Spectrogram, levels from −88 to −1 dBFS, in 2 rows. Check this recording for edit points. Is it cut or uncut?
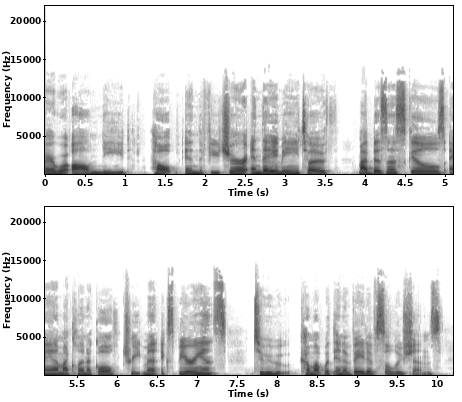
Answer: cut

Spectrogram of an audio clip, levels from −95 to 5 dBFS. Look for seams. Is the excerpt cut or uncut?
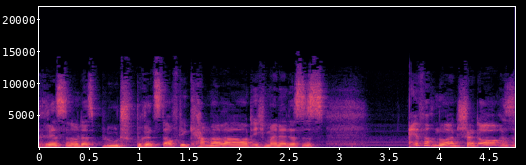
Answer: uncut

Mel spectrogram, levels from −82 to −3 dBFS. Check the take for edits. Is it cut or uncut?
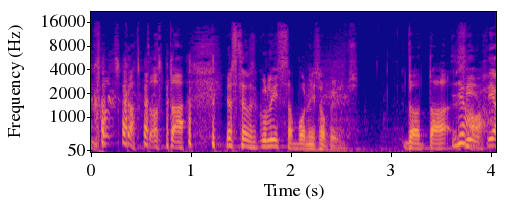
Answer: cut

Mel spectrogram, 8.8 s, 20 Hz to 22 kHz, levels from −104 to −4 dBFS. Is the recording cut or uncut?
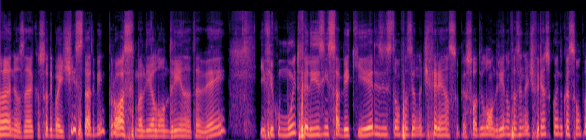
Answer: uncut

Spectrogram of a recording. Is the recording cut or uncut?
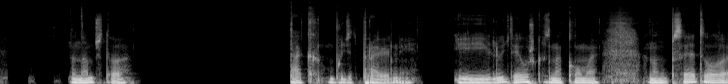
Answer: cut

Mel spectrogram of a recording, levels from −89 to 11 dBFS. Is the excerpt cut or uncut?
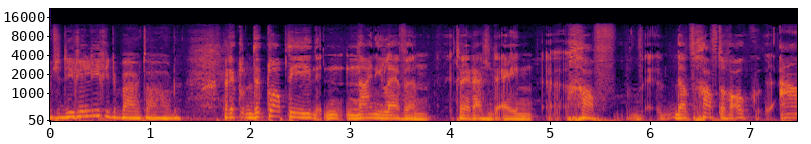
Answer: uncut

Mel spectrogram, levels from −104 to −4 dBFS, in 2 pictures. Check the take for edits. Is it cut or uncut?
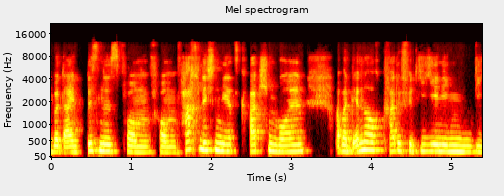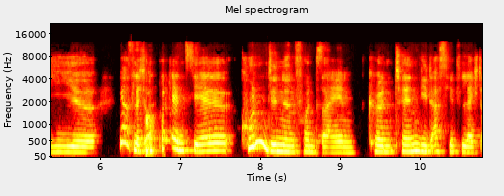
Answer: cut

